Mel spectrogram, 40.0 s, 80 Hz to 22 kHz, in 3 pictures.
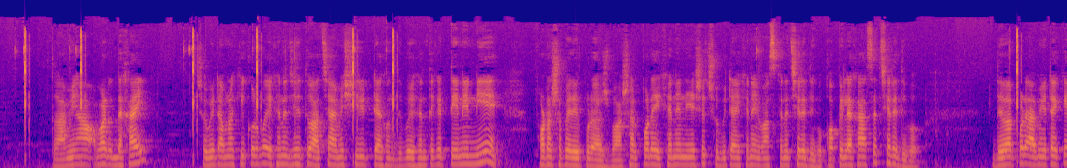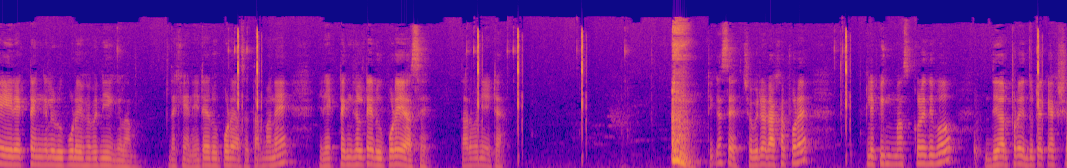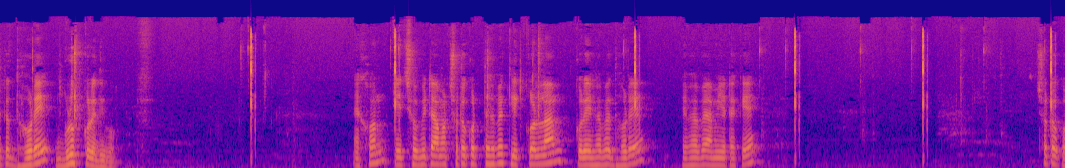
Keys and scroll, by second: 27.4 ctrl+g, 33.1 ctrl+t.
